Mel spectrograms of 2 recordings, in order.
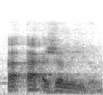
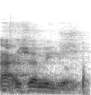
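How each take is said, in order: First: Two full glottal stops are pronounced at the start. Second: Only one glottal stop is pronounced at the start. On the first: "التحقيق" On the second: "القراءة بإسقاط الهمزة الأولى نحيدوها"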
